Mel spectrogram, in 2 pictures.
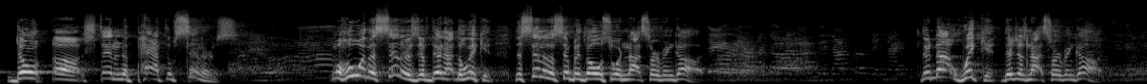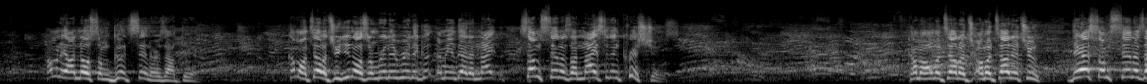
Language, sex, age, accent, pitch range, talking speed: English, male, 30-49, American, 265-355 Hz, 210 wpm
